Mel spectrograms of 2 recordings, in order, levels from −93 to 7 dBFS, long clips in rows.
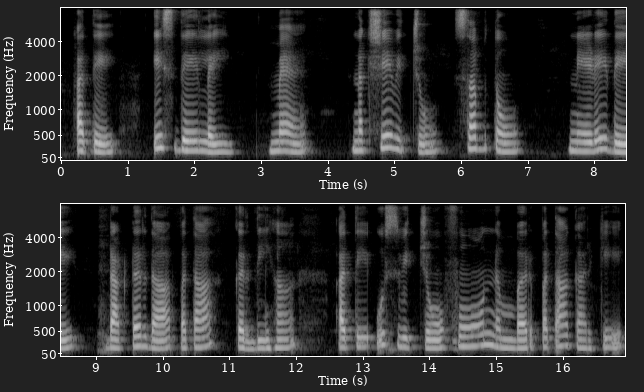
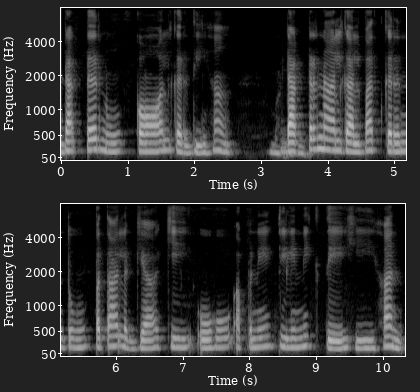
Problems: constant background noise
